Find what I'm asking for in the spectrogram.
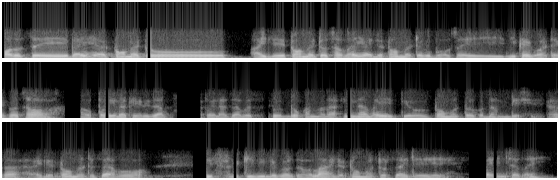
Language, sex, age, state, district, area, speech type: Nepali, male, 60+, West Bengal, Darjeeling, rural, conversation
